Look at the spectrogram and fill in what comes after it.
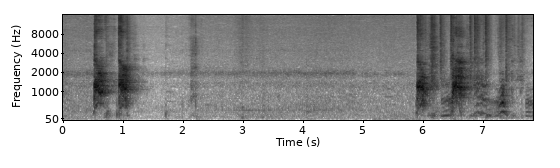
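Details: Pomeranian named Sam, a pet dog, barking on 7 October 2015: two quick pairs of sharp, bright yaps, one near the start and another after a long pause, with a faint steady electrical hum between them.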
